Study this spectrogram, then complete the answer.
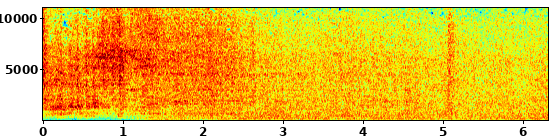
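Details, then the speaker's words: Truck just started after replacing the IAC valve, purge control valve, all three oxygen sensors and the throttle body, with the exhaust dropped for the work: steady, even idle with no misses, knocks or exhaust ticking, no check engine light yet; normal idle. "It's looking all right. I don't see anything that would be you know causing an issue."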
